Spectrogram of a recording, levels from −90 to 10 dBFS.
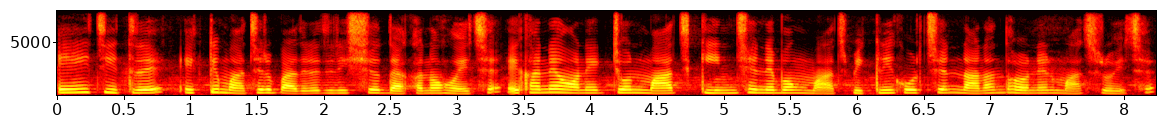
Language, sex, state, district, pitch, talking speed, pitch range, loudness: Bengali, female, West Bengal, Malda, 270 Hz, 145 wpm, 250-295 Hz, -17 LUFS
